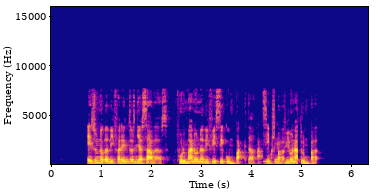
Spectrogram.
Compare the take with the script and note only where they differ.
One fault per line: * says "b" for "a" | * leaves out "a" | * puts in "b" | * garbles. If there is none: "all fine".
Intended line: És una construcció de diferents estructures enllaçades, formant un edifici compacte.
* leaves out "construcció"
* leaves out "estructures"
* garbles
